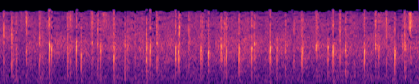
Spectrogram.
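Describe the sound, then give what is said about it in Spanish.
An audience at the Fonoplatea of the radio programme En Perspectiva applauds the guests, many hands clapping in a dense, steady patter of sharp claps that holds at an even loudness for about four seconds, with no voices over it. “Vamos a aplaudirlos a ellos.”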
